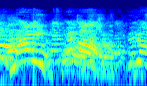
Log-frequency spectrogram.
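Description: Young children's high-pitched voices calling out and chattering, their pitch rising and falling in arcs.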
